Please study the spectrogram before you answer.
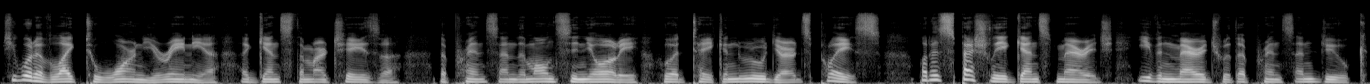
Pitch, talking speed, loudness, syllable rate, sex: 120 Hz, 135 wpm, -20 LUFS, 4.4 syllables/s, male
